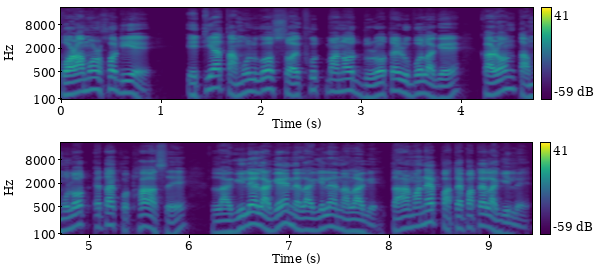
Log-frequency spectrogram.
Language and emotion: Assamese, neutral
